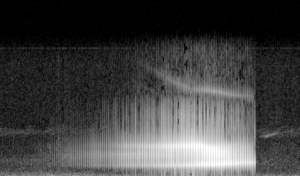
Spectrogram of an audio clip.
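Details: A pickerel frog, heard in the Mont Saint-Hilaire Biosphere Region during the frog breeding season, gives a rough, snoring croak like a frog with a stomach ache. It swells in volume for about two seconds, then stops abruptly.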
